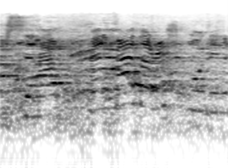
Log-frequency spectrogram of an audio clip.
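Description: A young girl speaking through a microphone, with other children's voices overlapping hers.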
